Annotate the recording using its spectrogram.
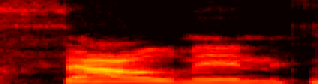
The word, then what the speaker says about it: salmon: Give me a fucking Wild Alaskan salmon, which I'm pretty sure a lot of folks here probably pronounce salmon or pronounce the L as shit.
